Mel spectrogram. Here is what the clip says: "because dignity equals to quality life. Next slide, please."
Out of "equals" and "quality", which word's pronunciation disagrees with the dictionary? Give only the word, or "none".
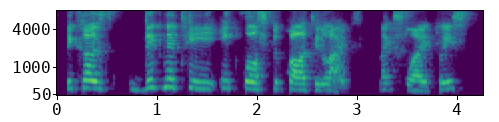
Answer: none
